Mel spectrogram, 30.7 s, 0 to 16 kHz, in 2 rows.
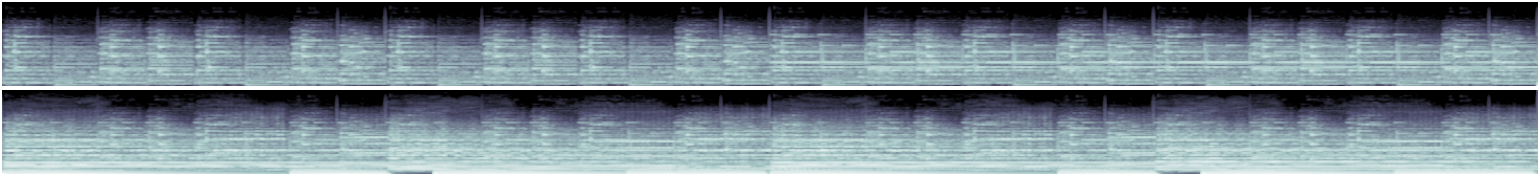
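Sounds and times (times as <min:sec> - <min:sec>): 
melody at 125 BPM in F minor: 0:07.7 - 0:30.7.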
